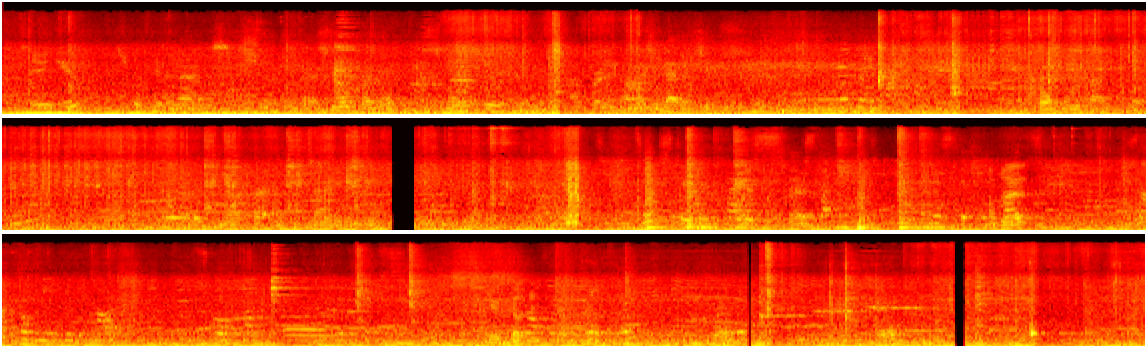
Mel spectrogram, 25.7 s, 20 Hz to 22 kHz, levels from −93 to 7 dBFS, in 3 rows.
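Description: Repeated buffers at 3.44 s and 4.72 s: new audio failed to arrive in time, so the playback device played its last block again. Each repeat lasts 40 ms, which fits a 40 ms buffer, and sounds once more with a hard join, giving a brief stutter. At 7.28 to 7.40 s the same block plays three extra times, a longer stammer of about a tenth of a second. Another single repeat follows at 12.85 s.

A Bluetooth stall at 11.49 s cuts the audio to silence for 173 ms before it resumes. Further stalls at 22.73 s (31 ms) and 24.28 s (86 ms) give shorter dropouts. The likely cause is interference delaying packets until the headphones' buffer ran dry and playback paused until resent data arrived.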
